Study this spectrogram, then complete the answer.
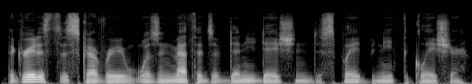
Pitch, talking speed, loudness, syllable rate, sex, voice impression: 95 Hz, 155 wpm, -19 LUFS, 5.1 syllables/s, male, masculine, adult-like, slightly dark, slightly sincere, calm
